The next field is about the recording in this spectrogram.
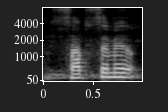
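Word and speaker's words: совсем: সাবসেম, সাবসেমের অর্থ হবে মোটেই।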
